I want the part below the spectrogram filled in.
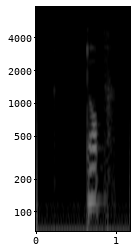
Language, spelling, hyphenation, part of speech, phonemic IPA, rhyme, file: Dutch, dop, dop, noun / verb, /dɔp/, -ɔp, Nl-dop.ogg
- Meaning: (noun) 1. a shell (of an egg or a fruit for example) 2. a hemispherical container such as a thimble 3. a bottle cap 4. an eyelid 5. the dole, unemployment benefit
